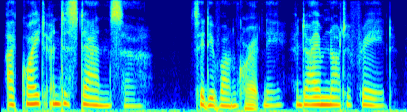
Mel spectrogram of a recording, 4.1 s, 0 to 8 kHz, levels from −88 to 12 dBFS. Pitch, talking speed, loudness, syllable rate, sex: 195 Hz, 175 wpm, -19 LUFS, 5.5 syllables/s, female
